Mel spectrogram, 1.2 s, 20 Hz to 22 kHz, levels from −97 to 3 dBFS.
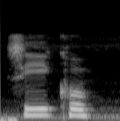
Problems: constant background noise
